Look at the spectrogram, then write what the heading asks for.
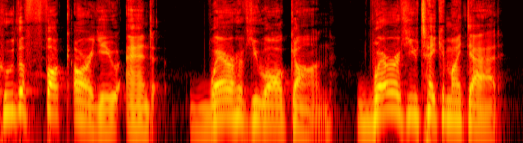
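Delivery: enraged, raging, threatening voice. A player's character grabs a gnome in the vines and interrogates him, in a rage. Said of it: "And so what she's going to do is go and try and grapple one of them ready so that someone can cast something on them or someone can do something. So she's going to run into a rage and grab ... Goliath".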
